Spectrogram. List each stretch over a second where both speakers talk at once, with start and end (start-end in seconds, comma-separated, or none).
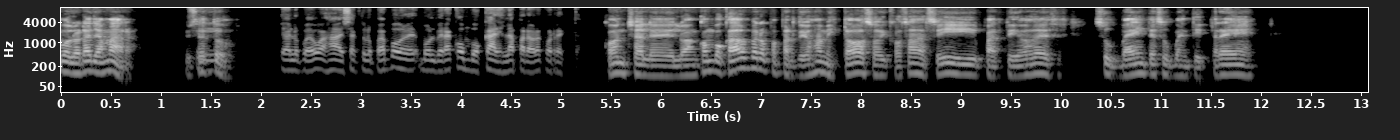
none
